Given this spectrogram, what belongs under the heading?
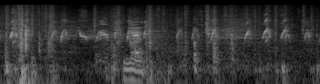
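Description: Meat ducks quack and chatter in a busy, close flock on a farm, with a brief spoken word mixed in.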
